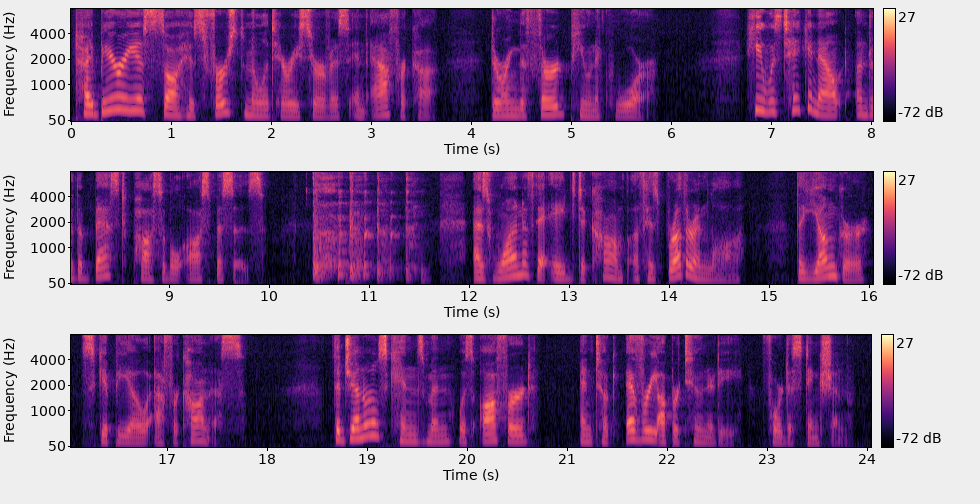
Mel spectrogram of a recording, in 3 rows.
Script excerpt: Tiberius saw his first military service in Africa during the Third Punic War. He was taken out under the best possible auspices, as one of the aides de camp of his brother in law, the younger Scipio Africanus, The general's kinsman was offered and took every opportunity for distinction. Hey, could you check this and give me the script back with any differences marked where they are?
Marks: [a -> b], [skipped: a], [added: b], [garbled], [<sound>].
Tiberius saw his first military service in Africa during the Third Punic War. He was taken out under the best possible auspices, [cough] as one of the aides de camp of his brother in law, the younger Scipio Africanus, The general's kinsman was offered and took every opportunity for distinction.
